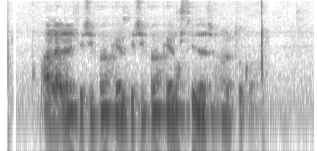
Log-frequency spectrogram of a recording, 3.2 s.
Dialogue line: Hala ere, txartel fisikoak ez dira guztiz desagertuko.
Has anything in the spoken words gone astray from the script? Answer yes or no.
yes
